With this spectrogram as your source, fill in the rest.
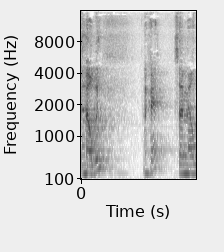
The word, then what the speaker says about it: Melbourne: wear your stuff okay you pronounce Melbourne you pronounce male born as Melbourne okay so Mel B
